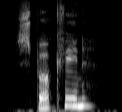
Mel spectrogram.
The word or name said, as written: spåkvinde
